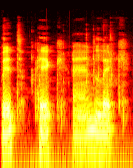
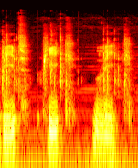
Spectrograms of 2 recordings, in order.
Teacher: keep your mouth muscles more relaxed and less tense and open your mouth, drop your jaw a bit more when pronouncing I, like bit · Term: lax vowels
